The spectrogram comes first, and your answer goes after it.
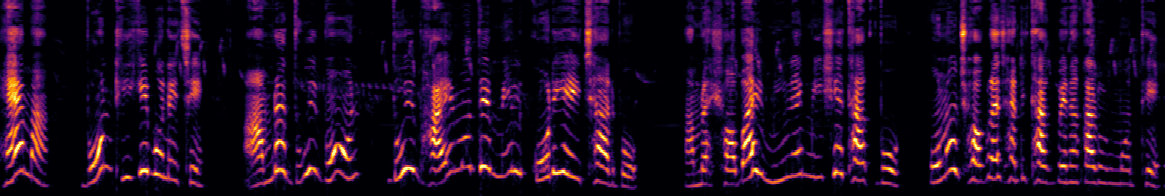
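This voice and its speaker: A woman's voice: very high voice, very animated, moderate pace, no room sound. A woman voicing a caring, insistent young village wife in a cartoon, earnest and pleading. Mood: reassuring. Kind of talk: cartoon voice acting.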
